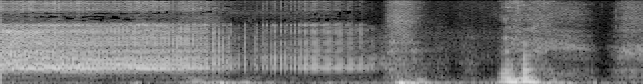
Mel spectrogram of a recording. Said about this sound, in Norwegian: Og så det sånn ramme med lyd, så hun kan ta opp lyd. Så det mutteren. Det lyden av mutteren som fiser.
